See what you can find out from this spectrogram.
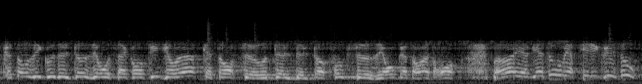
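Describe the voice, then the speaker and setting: A man's voice: on the high side, steady tone, quick pace. A man chatting casually over amateur radio, in a muffled, noisy transmission. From northern France. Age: 60s.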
